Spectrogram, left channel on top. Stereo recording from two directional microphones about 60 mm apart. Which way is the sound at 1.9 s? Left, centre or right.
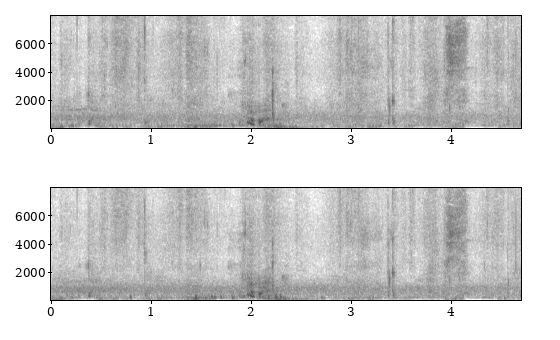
Right.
